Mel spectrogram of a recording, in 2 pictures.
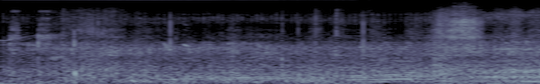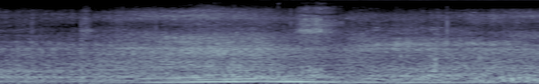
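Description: A motor vehicle's engine passing on the road, growing louder through the middle, loudest about two-thirds of the way through, then easing off.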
